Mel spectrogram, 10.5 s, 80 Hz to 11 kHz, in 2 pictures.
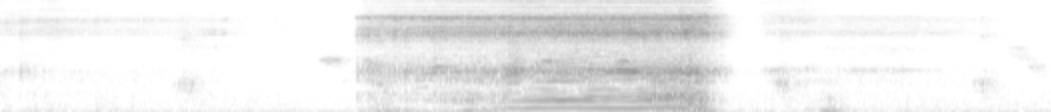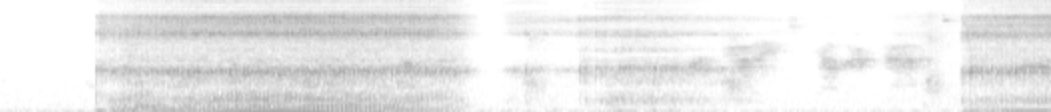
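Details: Father snoring during online school: loud, harsh rattling snores about 15 a minute, quiet pause after each breath in, faint background talk; snoring.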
